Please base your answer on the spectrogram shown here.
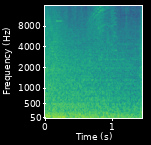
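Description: A Bombarda spell explosion in the Hogwarts Legacy video game, a dense, loud booming blast that fills the whole moment with rumble and crackle and holds steady throughout.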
